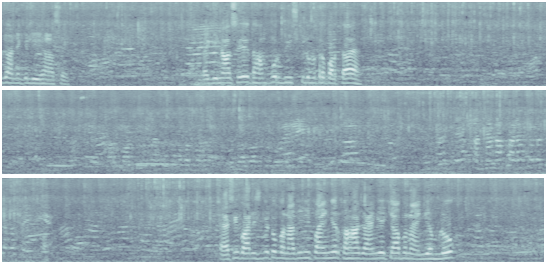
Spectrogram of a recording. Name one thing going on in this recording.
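Heavy rain pours steadily onto a roof and the ground outdoors.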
